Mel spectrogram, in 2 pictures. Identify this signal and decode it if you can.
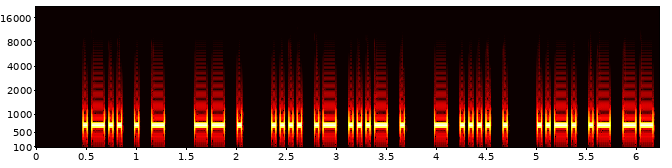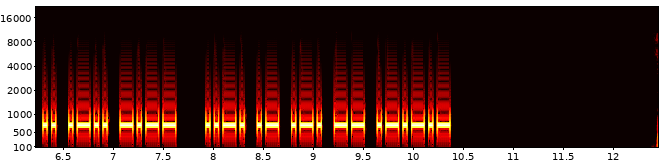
Morse code, heard as a keyed tone, about 27 wpm, 700 Hz. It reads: LET ME HAVE THE FAMILY FARM.
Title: Sentences from Top 1000 Words - Review Part 2 - 28wpm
